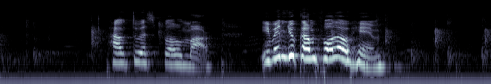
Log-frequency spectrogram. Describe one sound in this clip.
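A woman speaks loudly and excitedly into a microphone.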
